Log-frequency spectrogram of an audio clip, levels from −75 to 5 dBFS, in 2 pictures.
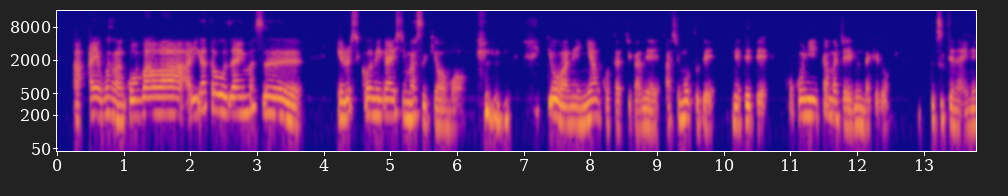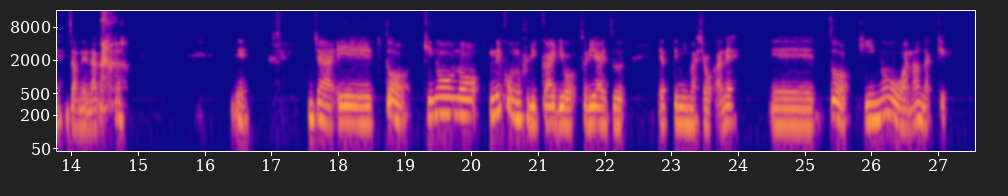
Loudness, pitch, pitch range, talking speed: -19 LUFS, 155 Hz, 135-195 Hz, 265 characters per minute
